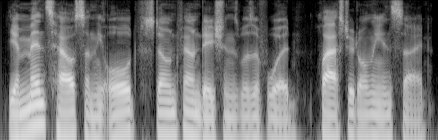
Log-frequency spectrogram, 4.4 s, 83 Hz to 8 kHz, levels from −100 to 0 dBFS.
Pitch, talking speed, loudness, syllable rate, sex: 95 Hz, 190 wpm, -19 LUFS, 6.4 syllables/s, male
